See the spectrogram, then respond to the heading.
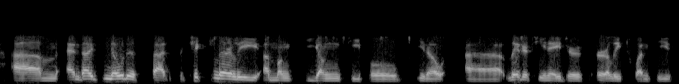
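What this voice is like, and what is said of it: Canadian accent. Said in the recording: “you can probably tell from my accent, I'm not Irish, I'm Canadian, but I've been living here 25 years.”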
